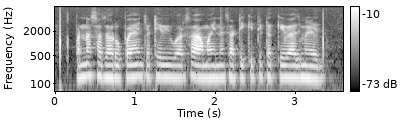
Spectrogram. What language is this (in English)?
Marathi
